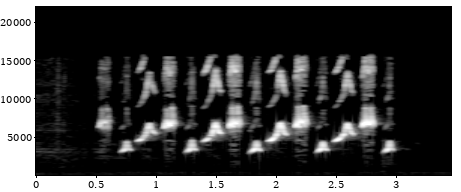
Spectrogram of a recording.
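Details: Cinereous tit song used as a lure to provoke lazy birds into singing: rapid high-pitched repeated three-note phrases, each a rising whistle then sharp higher notes, about two phrases per second, with a low background hum.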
